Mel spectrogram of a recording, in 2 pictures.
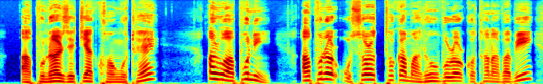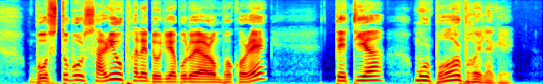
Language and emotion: Assamese, fearful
